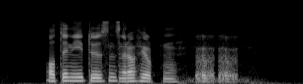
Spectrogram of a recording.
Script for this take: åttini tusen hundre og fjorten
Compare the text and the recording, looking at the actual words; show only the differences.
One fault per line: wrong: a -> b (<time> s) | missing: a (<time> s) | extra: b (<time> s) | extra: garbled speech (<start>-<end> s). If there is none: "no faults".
no faults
